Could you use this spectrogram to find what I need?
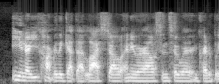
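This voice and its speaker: Speaking at a very fast pace, a woman uses a very deep, low pitch with vocal fry. Her intonation is monotone and flat. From Australia. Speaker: MMA fighter. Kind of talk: casual interview chat.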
